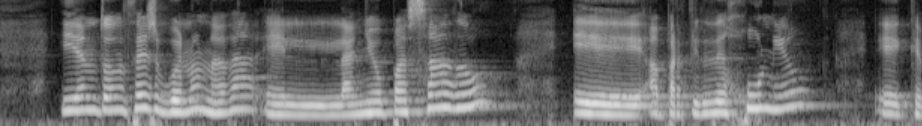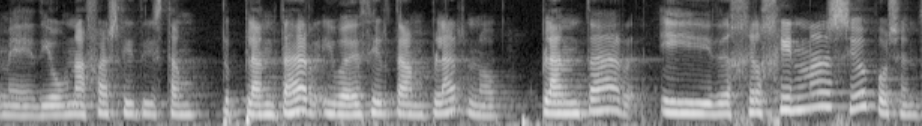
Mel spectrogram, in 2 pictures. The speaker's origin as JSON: {"language": "Spanish", "town": "Langreo", "region": "Asturias", "country": "Spain", "said": "yo os he contado que vengo desde Caborana, pero yo soy de Langreo."}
